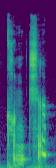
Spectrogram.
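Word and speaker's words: concerto: here's another one where the second C in this word makes the CH sound this word is concert doh another exception and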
